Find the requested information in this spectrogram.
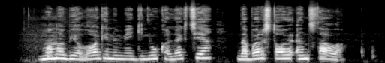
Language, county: Lithuanian, Kaunas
